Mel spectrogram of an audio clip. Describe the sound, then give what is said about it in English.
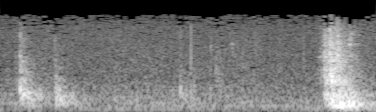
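A few light clicks and rattles, then a single solid thump as a police radio car door shuts. Fairly quiet overall, with no talking. “Here's the radio car. Won't take a minute to check your story. All right, get in.”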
